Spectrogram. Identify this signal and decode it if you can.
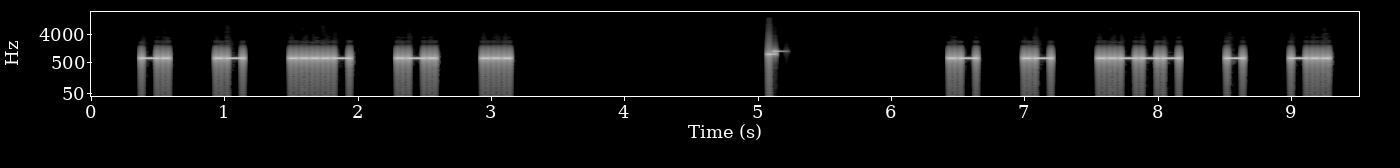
Morse code, heard as a keyed tone, about 30 wpm, spaced as for 17 wpm, 700 Hz. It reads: NA4RS AA2TD
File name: Lesson 15g - Number 5 - Call Signs 30wpm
